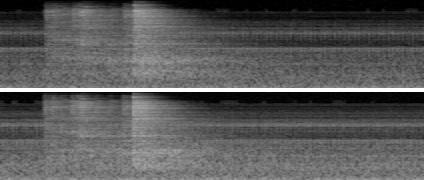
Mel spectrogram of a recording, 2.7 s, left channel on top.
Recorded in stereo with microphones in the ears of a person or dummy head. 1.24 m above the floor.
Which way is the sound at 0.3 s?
45° right (ahead or behind).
